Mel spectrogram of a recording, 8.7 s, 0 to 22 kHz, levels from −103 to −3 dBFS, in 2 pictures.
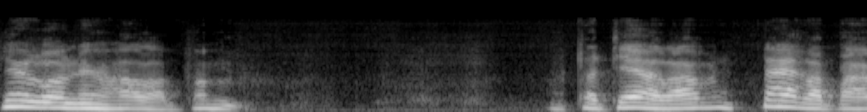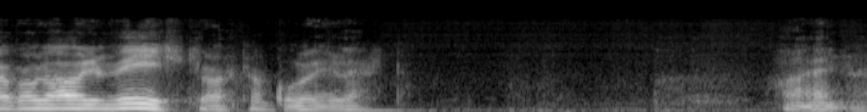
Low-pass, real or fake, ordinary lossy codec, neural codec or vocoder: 10.8 kHz; fake; none; codec, 24 kHz, 3 kbps, HILCodec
